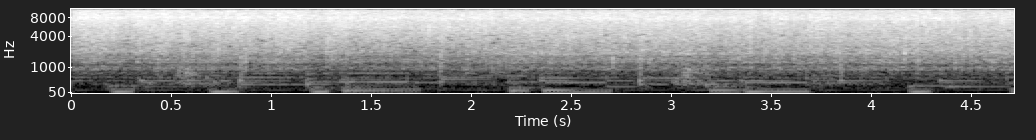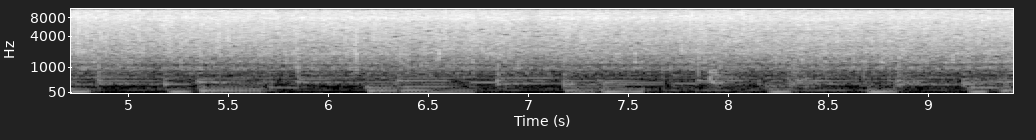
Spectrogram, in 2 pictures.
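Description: Bottle gourd strips sizzling in hot oil in a metal wok, stirred and turned with a flat metal spatula: a steady frying hiss with the spatula's uneven scrapes and knocks against the pan.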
